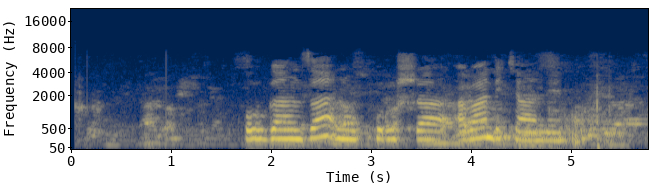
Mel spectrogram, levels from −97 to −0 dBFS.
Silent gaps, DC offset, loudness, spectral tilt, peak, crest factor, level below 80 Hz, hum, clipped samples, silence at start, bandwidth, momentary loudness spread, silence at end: none; under 0.1%; -19 LUFS; -8 dB/octave; -6 dBFS; 16 dB; -54 dBFS; none; under 0.1%; 0.05 s; 6.6 kHz; 19 LU; 0 s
